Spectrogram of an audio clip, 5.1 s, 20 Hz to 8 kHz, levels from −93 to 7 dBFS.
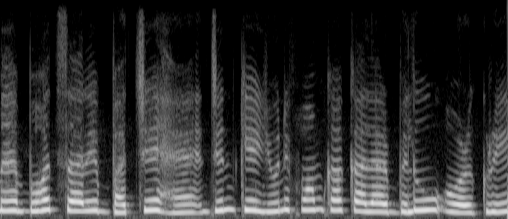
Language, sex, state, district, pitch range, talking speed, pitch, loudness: Hindi, female, Uttar Pradesh, Lalitpur, 305-365 Hz, 155 wpm, 345 Hz, -13 LUFS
